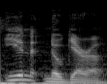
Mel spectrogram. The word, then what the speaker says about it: Iannogueira: I always want to say it like one word. It's Iannogueira.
